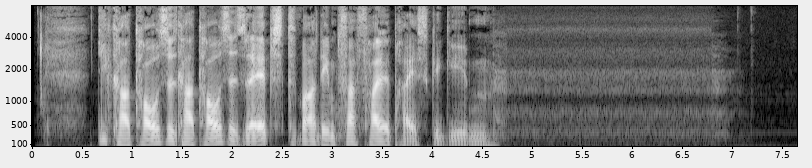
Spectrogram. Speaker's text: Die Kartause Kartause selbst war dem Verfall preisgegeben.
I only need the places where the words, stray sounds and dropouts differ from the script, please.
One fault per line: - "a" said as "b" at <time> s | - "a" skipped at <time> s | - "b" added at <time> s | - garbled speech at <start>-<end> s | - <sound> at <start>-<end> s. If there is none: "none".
none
